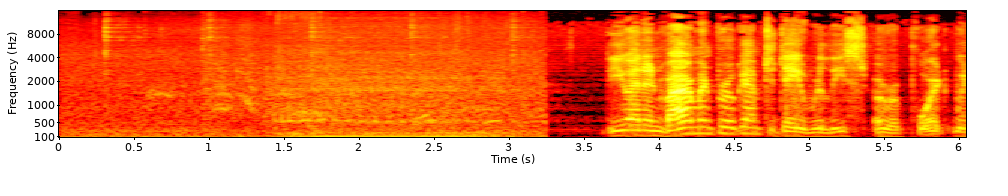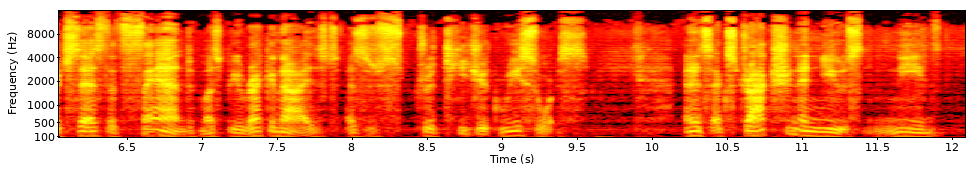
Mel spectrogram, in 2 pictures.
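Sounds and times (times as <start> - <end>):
engine rumbling: 0.0 - 3.2.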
